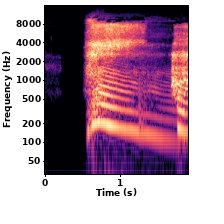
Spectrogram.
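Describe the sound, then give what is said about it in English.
A deep breath let out together as a long, loud voiced sigh with a groaning tone, holding steady and drifting slightly lower, after a brief faint sound and a short silence. “Let's all take a deep breath together as Americans.”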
